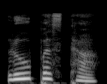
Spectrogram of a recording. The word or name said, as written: ರೂಪಸ್ಥೆ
